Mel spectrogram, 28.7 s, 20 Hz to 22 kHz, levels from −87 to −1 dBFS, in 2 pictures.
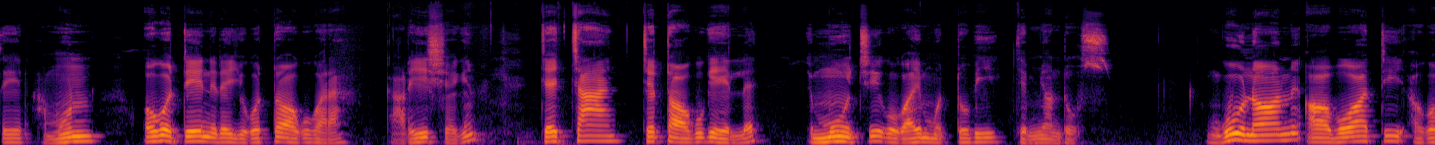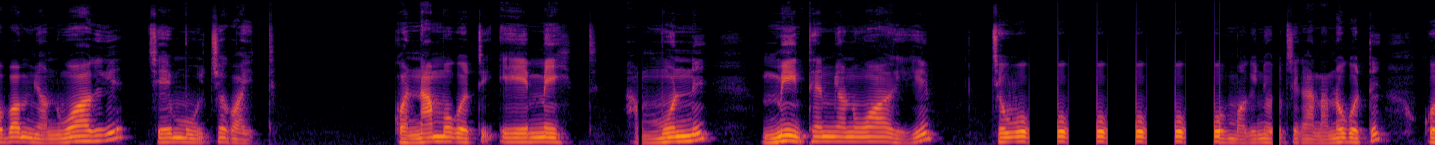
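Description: At 20.72 s the speech drops to silence for 45 ms, then resumes: a Bluetooth stall, likely the headphone buffer running dry while interference delayed packets. From 24.64 to 26.54 s there's stutter with silent gaps, likely a stalled stream retrying: a 103 ms fragment repeats four times, separated by 288 ms of dead silence. Another Bluetooth stall follows at 27.07 s, going silent for 77 ms.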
